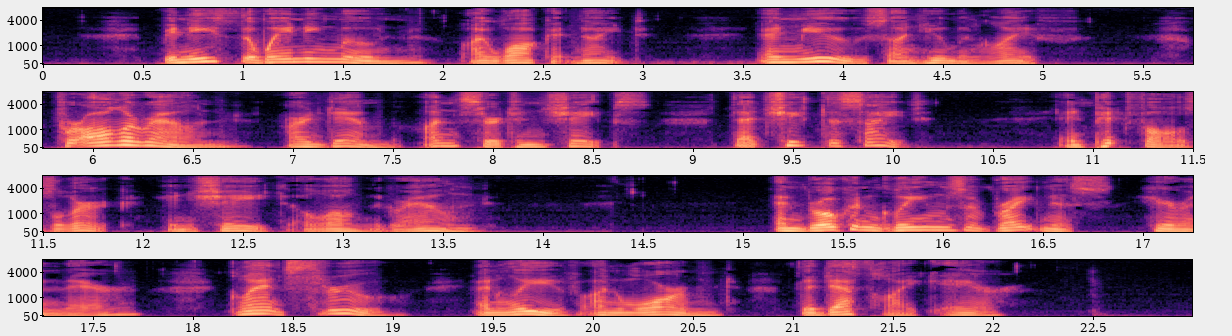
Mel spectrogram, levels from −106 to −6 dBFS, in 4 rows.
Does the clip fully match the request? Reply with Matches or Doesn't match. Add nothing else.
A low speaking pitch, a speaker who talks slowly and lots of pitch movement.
Matches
